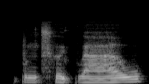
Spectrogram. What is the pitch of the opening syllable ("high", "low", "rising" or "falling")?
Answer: low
